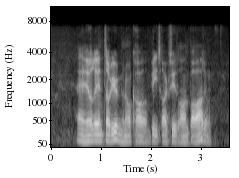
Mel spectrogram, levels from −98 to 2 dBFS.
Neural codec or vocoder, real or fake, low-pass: codec, 16 kHz, 0.8 kbps, ZipCodec; fake; 7.2 kHz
